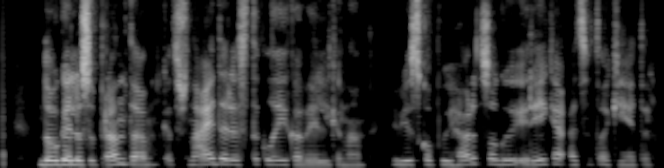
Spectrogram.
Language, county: Lithuanian, Šiauliai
